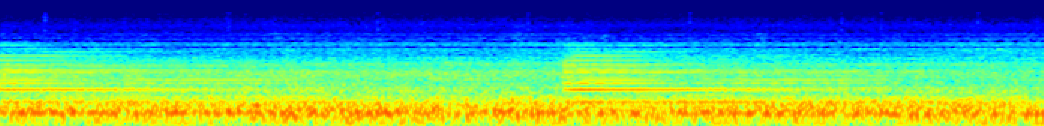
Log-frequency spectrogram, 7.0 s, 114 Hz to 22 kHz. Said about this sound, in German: Mit dem Glockenschlag um 14 Uhr geht der Motorradgottesdienst zu Ende. Wir hören jetzt zunächst die kleine Glocke des Michels, die mit 4 Schlägen die volle Stunde ankündigt. Und nun die große Glocke, die Anzahl der Stunden verkündet.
